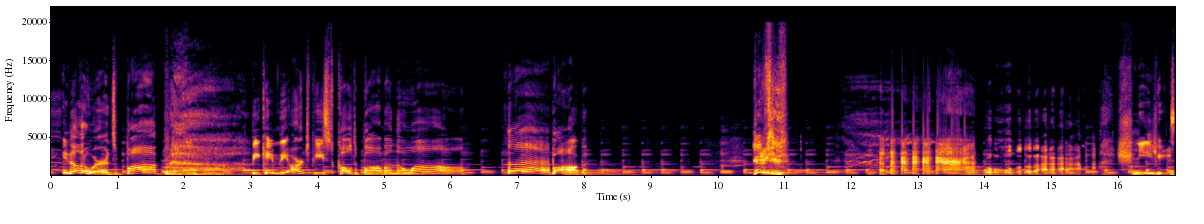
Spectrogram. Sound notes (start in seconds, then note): 10.6 sneeze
